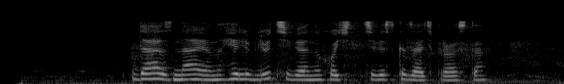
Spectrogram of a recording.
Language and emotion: Russian, positive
